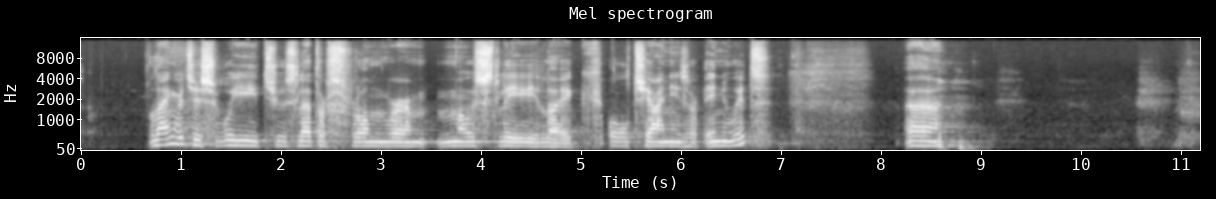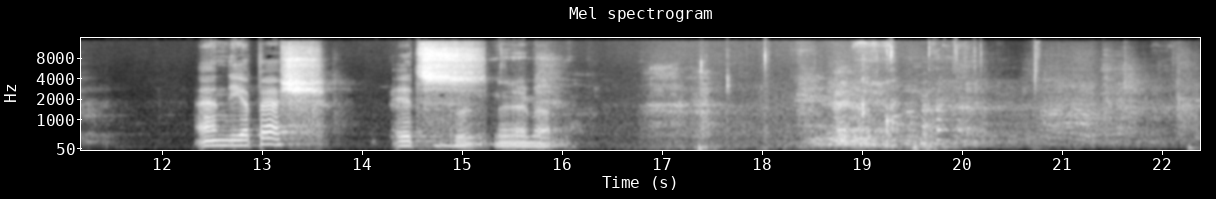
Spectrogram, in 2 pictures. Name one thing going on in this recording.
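An elderly woman speaks into a microphone in a large hall, her voice carried over loudspeakers.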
